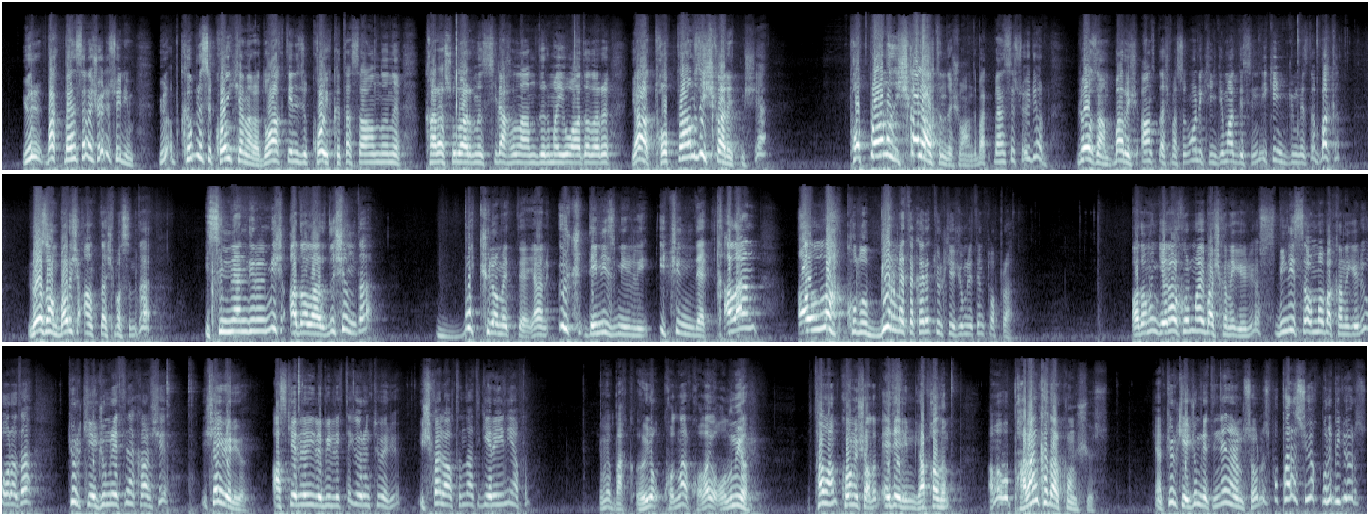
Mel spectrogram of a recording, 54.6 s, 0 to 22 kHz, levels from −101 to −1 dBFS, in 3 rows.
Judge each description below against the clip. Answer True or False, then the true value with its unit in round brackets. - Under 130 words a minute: True (120 wpm)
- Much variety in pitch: True (6.1 semitones)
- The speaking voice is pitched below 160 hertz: False (225 Hz)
